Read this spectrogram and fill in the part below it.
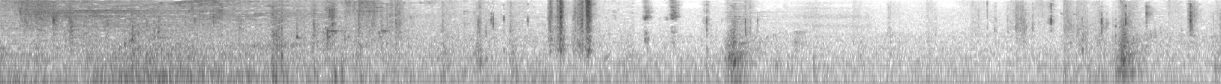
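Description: Footsteps patter quickly on wooden floors.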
